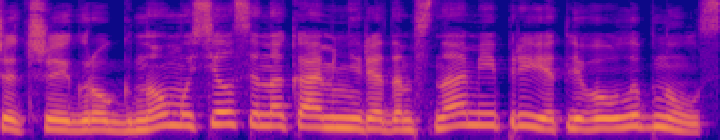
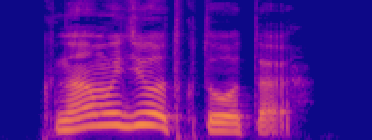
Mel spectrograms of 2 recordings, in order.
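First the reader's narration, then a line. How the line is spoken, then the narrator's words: Muttering into beard. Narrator (Russian): проворчал Тру в бороду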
